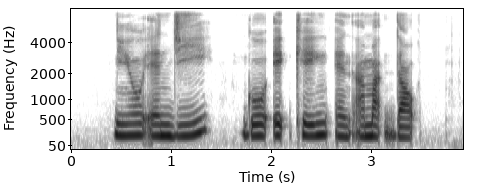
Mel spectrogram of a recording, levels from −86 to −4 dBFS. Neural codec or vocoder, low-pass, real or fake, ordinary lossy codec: none; 7.2 kHz; real; none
